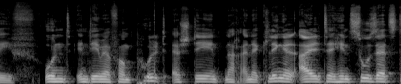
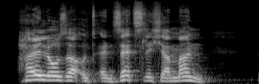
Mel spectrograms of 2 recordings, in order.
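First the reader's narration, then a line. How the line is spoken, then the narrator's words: Confused yet relieved exclamation. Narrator (German): rief Luther durch diese Worte verwirrt zugleich und beruhigt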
